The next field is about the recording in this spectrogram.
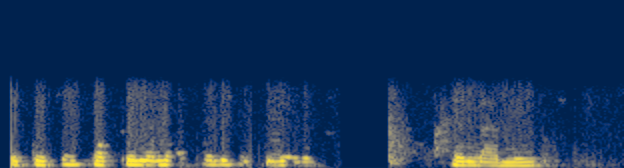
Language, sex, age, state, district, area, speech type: Odia, female, 60+, Odisha, Gajapati, rural, conversation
